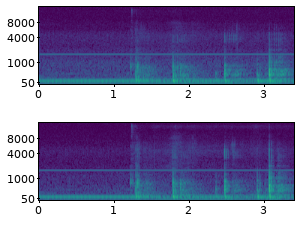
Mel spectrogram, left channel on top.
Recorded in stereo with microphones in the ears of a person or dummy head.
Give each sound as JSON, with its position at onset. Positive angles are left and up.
{"t": 1.2, "sound": "footsteps", "side_deg": -20, "distance_m": 5.0}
